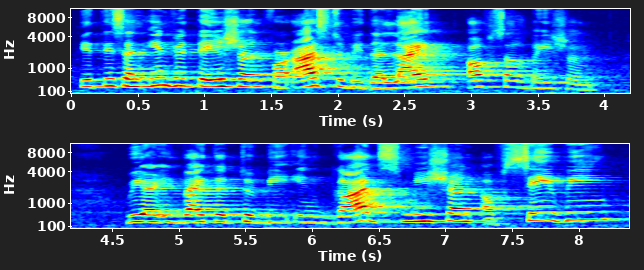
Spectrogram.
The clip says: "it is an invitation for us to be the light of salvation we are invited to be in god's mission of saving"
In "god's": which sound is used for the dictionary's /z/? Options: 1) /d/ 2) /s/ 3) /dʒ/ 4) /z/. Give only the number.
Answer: 2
